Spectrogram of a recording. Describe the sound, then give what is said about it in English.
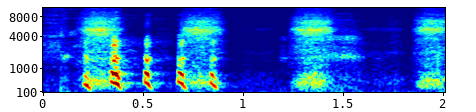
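A voice imitates the repeated nasal sniffing of people in China: several short snorting sniffs in quick succession, followed by two longer, breathy intakes through the nose. “But the thing that I would miss the least is the sniffing.”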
